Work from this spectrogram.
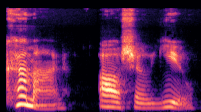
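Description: A woman doing a slow, sneering girl bully. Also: lowish voice, sing-song, slightly rough, exaggerated voice. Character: big, mean teenage girl bully.

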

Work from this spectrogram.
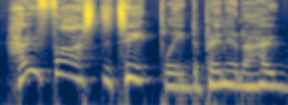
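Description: A man's voice: high voice, sing-song, a little fast, gravelly. A middle-aged man hosting a radio show with casual, jokey chat, speaking into a studio microphone. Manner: jokey, chuckles often. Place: small indoor radio studio. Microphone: studio microphone on boom arm.

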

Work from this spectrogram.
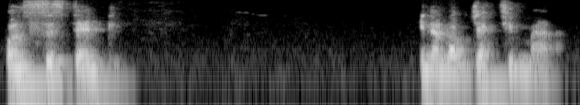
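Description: A middle-aged man with a Ghanaian accent, a guest speaking by phone in a TV interview, measured and emphatic with pointed rhetorical questions. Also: lowish voice, lively intonation, fairly bright tone, husky. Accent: Ghanaian English. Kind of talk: TV interview commentary. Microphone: phone line.

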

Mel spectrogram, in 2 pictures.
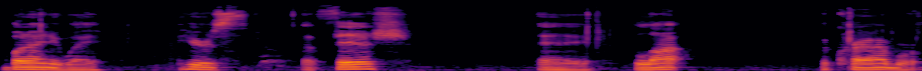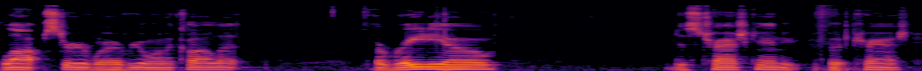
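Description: A man giving a casual, unscripted show-and-tell as a toy reviewer, speaking in halting, broken phrases. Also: fairly low pitch, a little mellow. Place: indoors at a table by a window.

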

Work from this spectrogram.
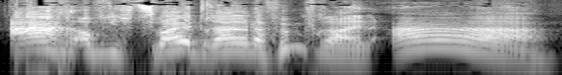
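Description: A man's voice: sits high, big pitch swings, a little slow, pushed and bright. A man giving casual live game commentary as a streamer, thinking aloud in short muttered phrases. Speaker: streamer playing a retro puzzle game.

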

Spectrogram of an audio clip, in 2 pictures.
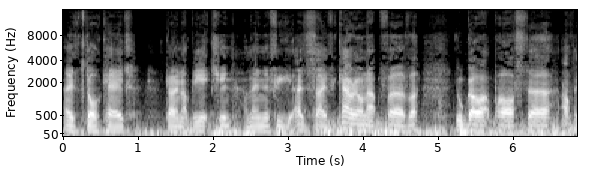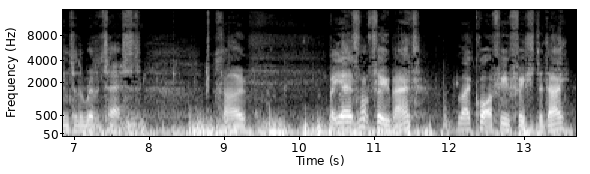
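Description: A man's voice: fairly low pitch, fairly even intonation, moderate pace. Man rambling on a small boat. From England. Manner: rambling, with fillers and self-corrections. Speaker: fishing vlogger. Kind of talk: casual gear review. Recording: outdoor noise on the water.

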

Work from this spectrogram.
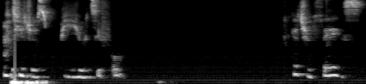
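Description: A Nigerian woman playing a grieving young mother who speaks tenderly and haltingly to her baby son in a dramatic monologue. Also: medium pitch, fairly even intonation, mellow, slight background noise, close to an everyday voice. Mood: tender grief. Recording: echoey room.

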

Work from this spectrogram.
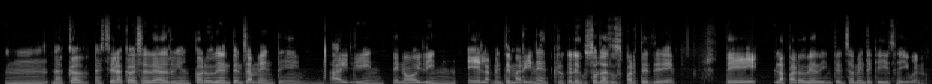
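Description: A young man chatting casually as he reads social media aloud for a vlog, hesitant and thinking out loud. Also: medium pitch, unhurried, no echo. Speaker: fandub YouTuber. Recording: dull, lo-fi home microphone.

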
